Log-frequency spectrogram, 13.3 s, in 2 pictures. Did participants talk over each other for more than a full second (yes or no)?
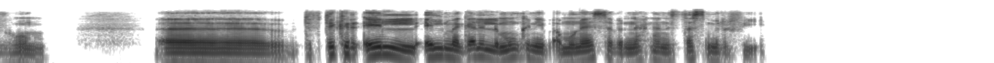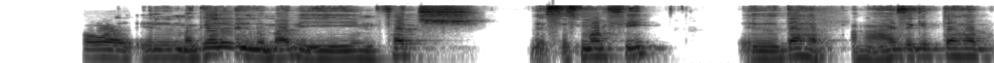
no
